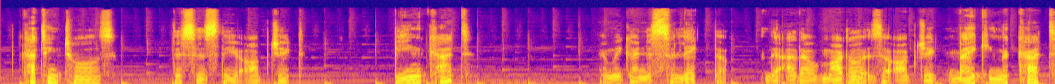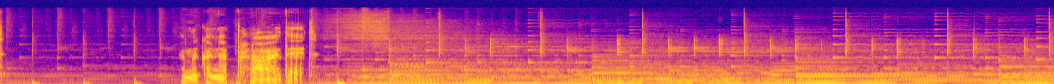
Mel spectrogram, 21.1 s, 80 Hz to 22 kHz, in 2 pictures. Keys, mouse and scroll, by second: 7.0-8.6 drag, 10.3-13.2 drag, 14.2-18.3 drag, 18.3 g, 19.9 h.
